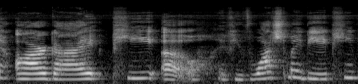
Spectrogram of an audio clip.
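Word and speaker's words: P.O: and uh that P is very aspirated so it's a very distinct p o um and then his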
